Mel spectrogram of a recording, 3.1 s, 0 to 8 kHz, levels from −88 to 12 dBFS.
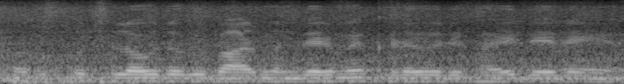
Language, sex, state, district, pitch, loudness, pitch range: Hindi, male, Chhattisgarh, Raigarh, 115 Hz, -23 LUFS, 110-120 Hz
